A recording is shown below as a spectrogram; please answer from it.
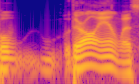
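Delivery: ordinary talk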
